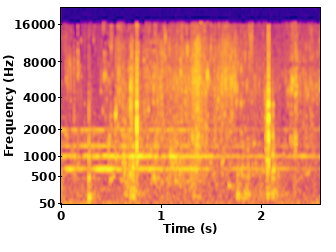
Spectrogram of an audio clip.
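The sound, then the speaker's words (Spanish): A small boat glides with the current along river water, with paddle splashes and knocks at irregular intervals over a steady faint hum and gentle lapping. “Con cuidado, navega a favor de la corriente.”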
